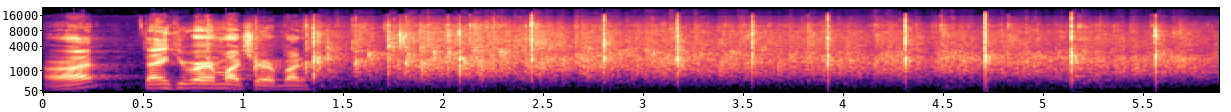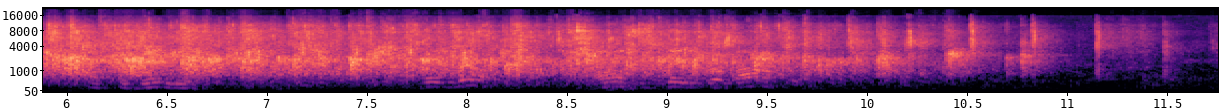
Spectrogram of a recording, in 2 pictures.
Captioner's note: applause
